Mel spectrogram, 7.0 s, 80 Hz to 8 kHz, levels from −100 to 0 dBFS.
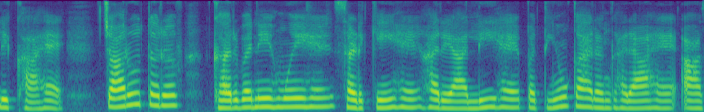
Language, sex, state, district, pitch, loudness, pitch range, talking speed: Hindi, female, Chhattisgarh, Sukma, 210 Hz, -16 LUFS, 195-225 Hz, 155 wpm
